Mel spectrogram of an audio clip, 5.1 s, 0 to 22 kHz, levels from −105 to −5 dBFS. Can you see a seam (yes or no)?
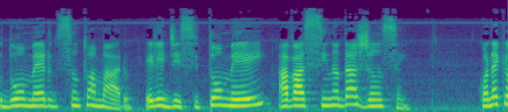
yes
